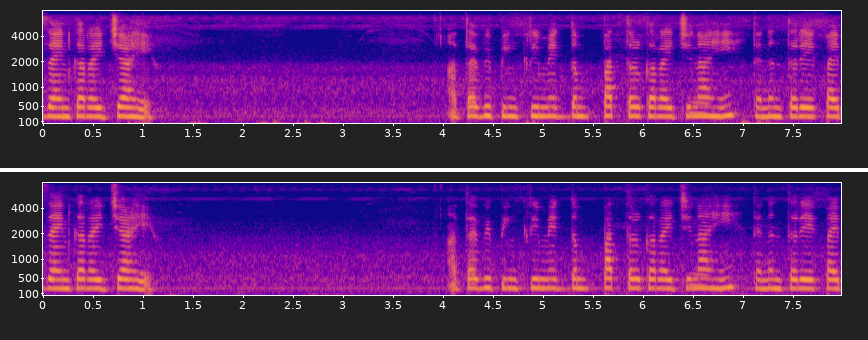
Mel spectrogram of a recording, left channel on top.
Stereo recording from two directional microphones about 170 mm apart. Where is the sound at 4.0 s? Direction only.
10° left (ahead or behind).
